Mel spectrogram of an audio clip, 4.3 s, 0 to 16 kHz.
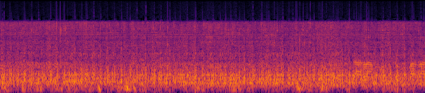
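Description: A 135 cc motorcycle is revved hard at full throttle, giving a loud, continuous, rasping, crackling engine roar close by for the whole stretch.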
